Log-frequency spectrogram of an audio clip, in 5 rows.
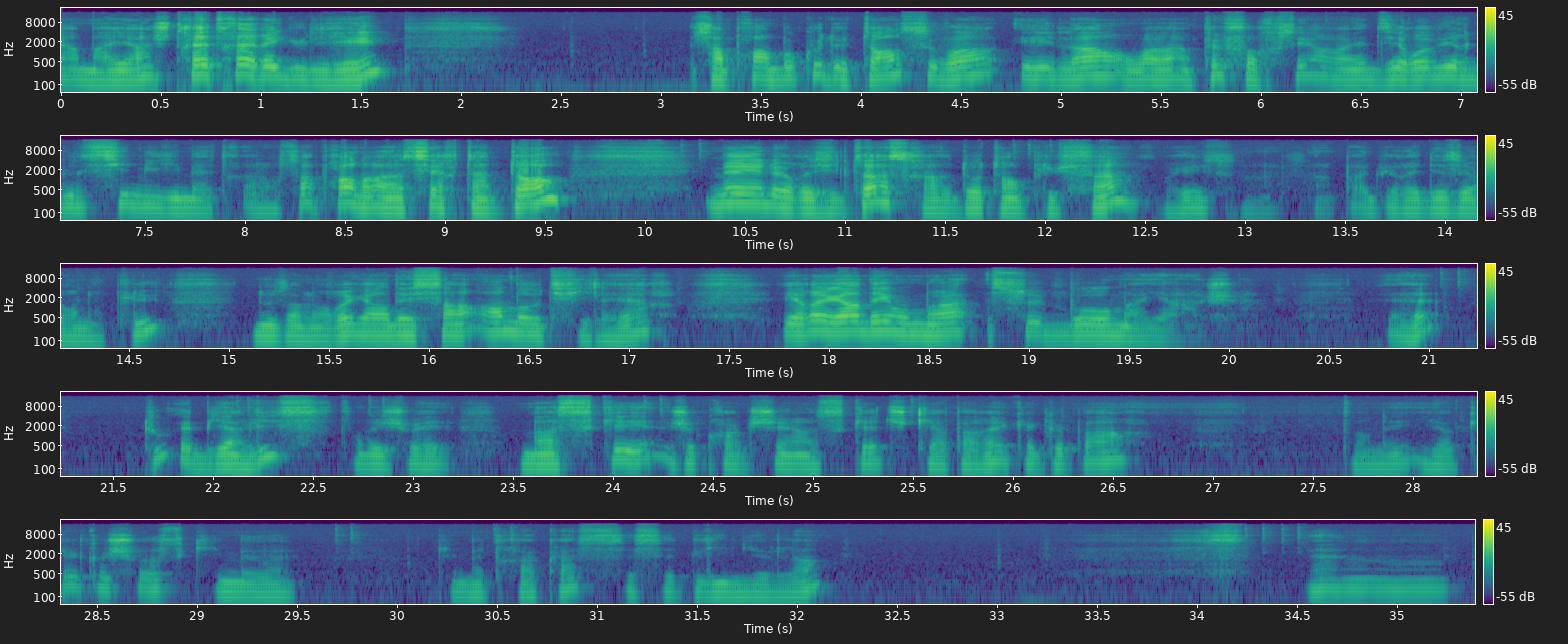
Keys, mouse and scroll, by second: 2.5-8.1 drag, 8.3-9.7 drag, 13.2-16.3 middle drag, 16.3 &, 19.2-20.3 drag, 20.3-21.7 scroll up 1, 21.7-23.7 drag, 24.4-25.6 drag, 25.7-27.8 drag, 29.3-34.3 drag.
